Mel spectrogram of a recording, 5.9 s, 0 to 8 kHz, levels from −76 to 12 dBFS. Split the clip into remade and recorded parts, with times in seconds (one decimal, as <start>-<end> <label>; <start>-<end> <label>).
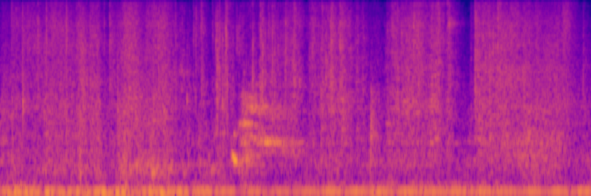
0.0-1.8 remade; 1.8-5.0 recorded; 5.0-5.9 remade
